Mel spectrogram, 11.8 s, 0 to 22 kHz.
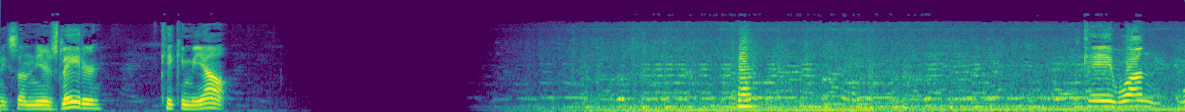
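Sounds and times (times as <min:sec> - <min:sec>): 
speech: 0:00.0 - 0:02.3, 0:07.4 - 0:07.7, 0:11.0 - 0:11.8
old school bus diesel engine drone: 0:04.8 - 0:11.8
horn toot: 0:06.3 - 0:08.9.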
